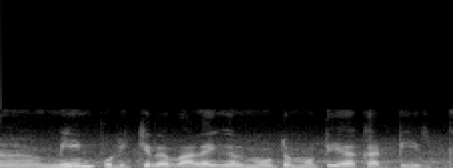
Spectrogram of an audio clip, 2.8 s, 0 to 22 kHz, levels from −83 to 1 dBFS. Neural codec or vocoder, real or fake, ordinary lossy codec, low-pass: none; real; none; none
